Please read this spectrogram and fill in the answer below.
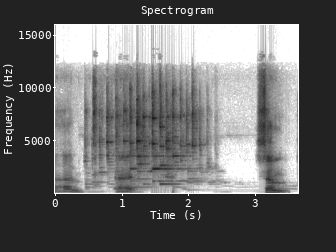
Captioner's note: timer rings melodically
